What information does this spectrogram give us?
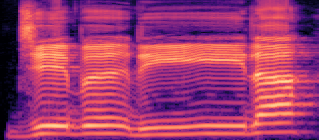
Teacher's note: را کے نیچے زیر ہے، را کو باریک کرنا ہے، یا کے ساتھ پلس کرنا ہے۔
